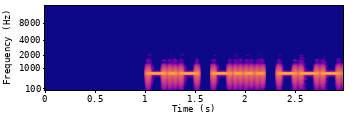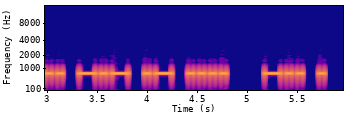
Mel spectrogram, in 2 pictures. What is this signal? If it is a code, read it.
Morse code, heard as a keyed tone, about 22 wpm, 700 Hz. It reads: KB8KAH DE
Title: USA Callsign DE Callsign - 6 Characters - 22wpm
